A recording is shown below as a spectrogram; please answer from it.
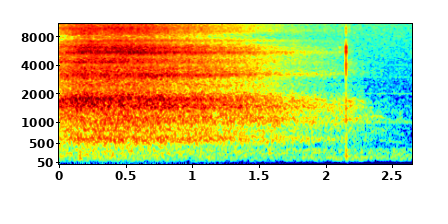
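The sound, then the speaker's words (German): Slow, audible breathing during a breathing exercise, in through the nose and out through the mouth: a long, soft, airy rush of breath that gradually thins and fades, with a faint tick near the end. “Du atmest durch die Nase ein und durch den Mund aus.”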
